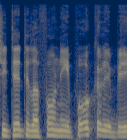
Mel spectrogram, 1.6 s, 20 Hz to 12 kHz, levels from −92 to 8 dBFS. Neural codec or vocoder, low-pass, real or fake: codec, 16 kHz in and 24 kHz out, 0.4 kbps, LongCat-Audio-Codec, two codebook decoder; 10.8 kHz; fake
